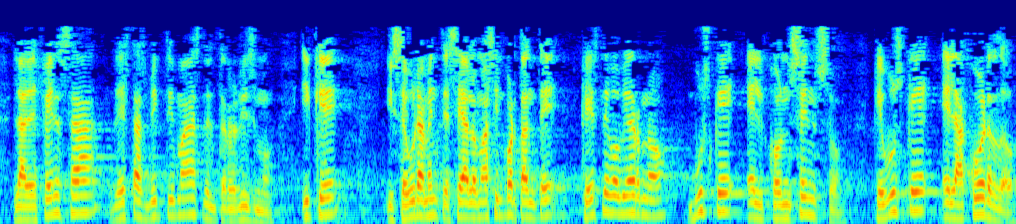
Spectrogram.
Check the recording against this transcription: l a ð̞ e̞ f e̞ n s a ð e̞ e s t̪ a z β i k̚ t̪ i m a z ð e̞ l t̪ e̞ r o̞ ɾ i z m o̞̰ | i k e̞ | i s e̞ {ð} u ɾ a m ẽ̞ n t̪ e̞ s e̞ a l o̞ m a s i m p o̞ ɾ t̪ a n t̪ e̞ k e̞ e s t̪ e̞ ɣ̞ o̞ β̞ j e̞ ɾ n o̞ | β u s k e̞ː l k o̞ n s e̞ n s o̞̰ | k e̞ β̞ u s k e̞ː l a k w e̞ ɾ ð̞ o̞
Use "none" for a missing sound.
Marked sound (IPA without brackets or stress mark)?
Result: ɣ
